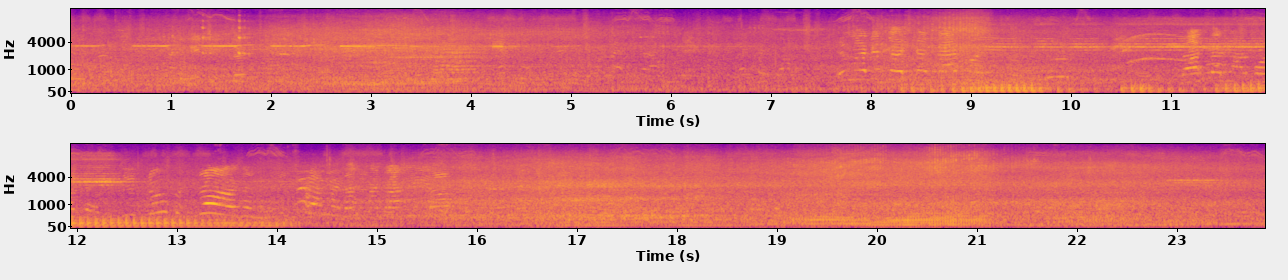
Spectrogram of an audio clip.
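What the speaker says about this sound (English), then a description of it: "Mandatory to honk all day?" Car horns honk again and again through busy Mumbai street traffic, loudest in a mid-stretch cluster, over a steady roadway rumble and background crowd chatter.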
